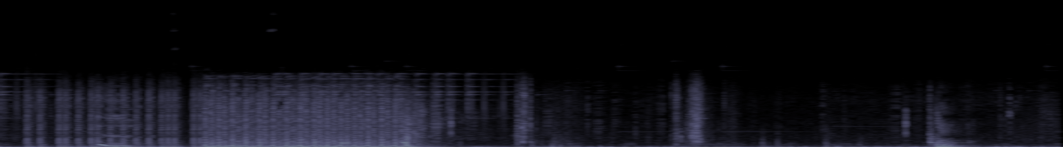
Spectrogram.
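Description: Rapid bursts of automatic gunfire in the survival video game Last Island of Survival crackle loudly for about three seconds, followed by scattered single shots and softer footsteps-like thuds.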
